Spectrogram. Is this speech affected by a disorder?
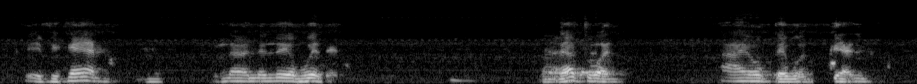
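Yes: ALS; about eight years since diagnosis.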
